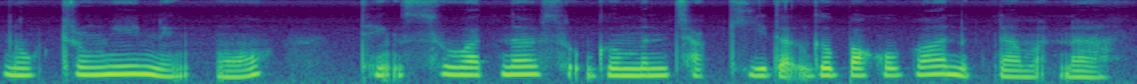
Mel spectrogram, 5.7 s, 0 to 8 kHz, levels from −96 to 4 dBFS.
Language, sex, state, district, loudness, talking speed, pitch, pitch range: Garo, female, Meghalaya, West Garo Hills, -17 LUFS, 85 wpm, 220 Hz, 210-235 Hz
